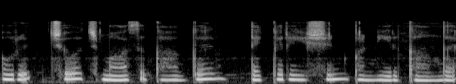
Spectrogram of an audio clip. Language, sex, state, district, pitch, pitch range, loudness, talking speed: Tamil, female, Tamil Nadu, Nilgiris, 220 Hz, 200-240 Hz, -18 LUFS, 65 wpm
